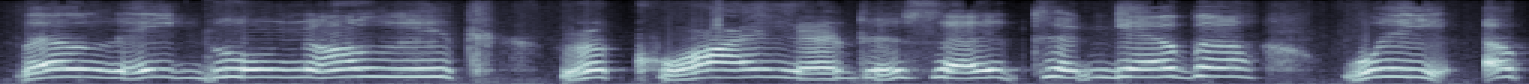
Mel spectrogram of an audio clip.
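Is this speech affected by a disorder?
Yes: cerebral palsy; uses a power chair; 45 years old.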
